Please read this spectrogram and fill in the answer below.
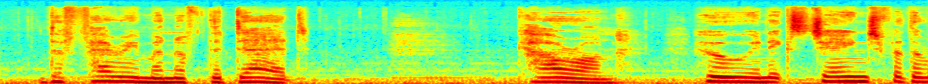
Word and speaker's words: Charon: It's just as you described it, only your pronunciation is a little off. The name you heard wasn't Karen. It was C-H-A-R-O. As in Charon, the ferryman of the dead. Charon, who in exchange for the right coin, helps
